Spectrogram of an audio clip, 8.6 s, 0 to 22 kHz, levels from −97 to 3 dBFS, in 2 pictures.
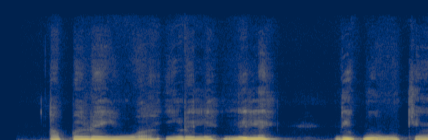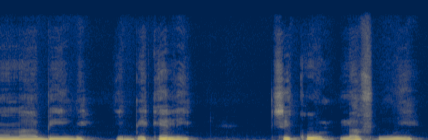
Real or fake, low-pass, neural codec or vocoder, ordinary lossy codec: fake; 19.8 kHz; codec, 44.1 kHz, 7.8 kbps, Pupu-Codec; none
